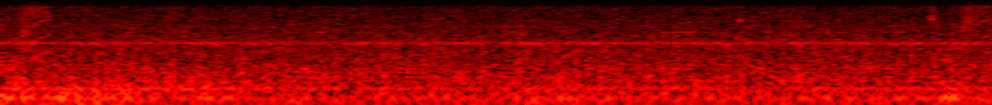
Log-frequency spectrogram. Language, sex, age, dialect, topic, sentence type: Maithili, male, 25-30, Bajjika, agriculture, statement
